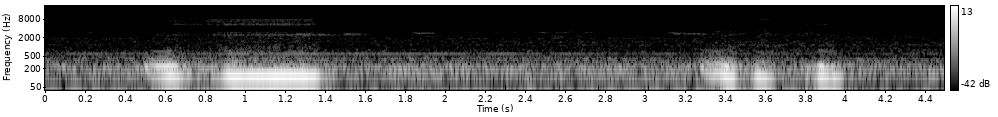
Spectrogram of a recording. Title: Snoring (and dreaming) cat sounds like an old man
